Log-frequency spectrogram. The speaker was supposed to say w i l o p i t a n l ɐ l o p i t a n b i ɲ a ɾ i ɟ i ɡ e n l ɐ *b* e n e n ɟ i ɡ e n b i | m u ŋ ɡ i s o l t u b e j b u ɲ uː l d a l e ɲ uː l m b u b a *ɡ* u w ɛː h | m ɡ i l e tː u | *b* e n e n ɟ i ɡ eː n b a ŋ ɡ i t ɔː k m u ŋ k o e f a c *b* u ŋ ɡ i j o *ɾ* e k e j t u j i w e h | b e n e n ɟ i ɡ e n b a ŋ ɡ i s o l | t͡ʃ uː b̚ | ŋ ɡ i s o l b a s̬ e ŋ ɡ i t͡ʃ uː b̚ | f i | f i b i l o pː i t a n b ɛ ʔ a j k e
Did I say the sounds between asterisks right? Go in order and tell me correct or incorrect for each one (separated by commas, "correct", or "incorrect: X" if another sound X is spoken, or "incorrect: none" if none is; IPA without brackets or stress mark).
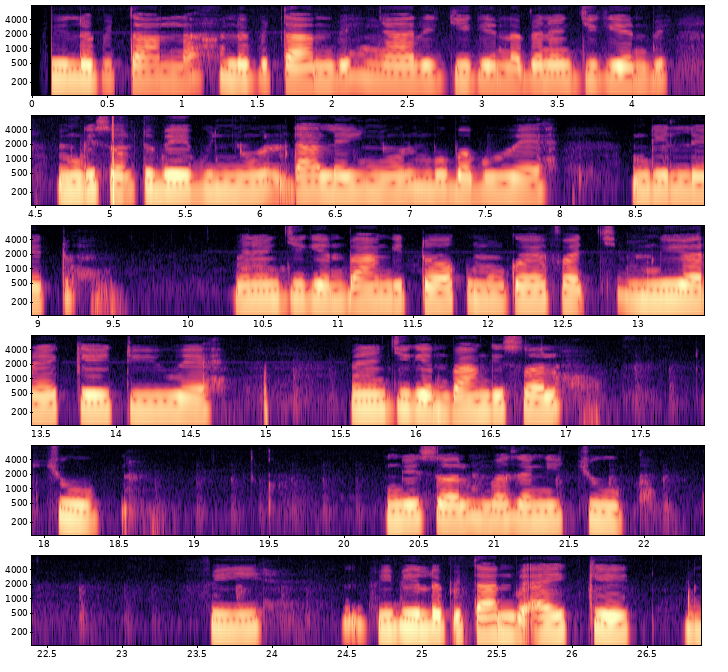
correct, incorrect: b, correct, incorrect: m, correct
